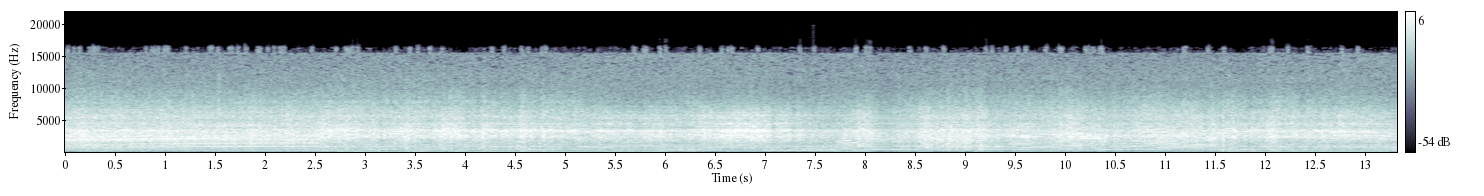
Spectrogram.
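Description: Graham Rahal's IndyCar screams around the Toronto street circuit from onboard, a loud, continuous high-revving engine that rises and dips through gear changes and braking, steady and close throughout without voices.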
